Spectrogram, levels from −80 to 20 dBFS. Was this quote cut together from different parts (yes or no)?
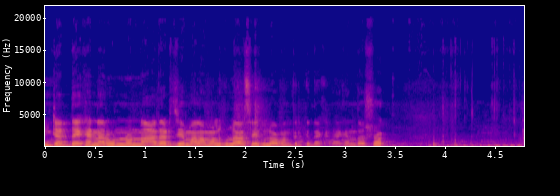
yes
